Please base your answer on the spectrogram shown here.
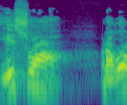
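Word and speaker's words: ישוע: 예수라는 이름은 히브리어로 예수아라고 말합니다. 우리가 그걸 번역한 것을 예수라고 했습니다만 히브리어에서 아람어 그쪽 동네 표현 발음으로는 예수아라고 말하죠.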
